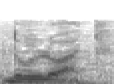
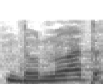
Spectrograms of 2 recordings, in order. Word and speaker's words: download: Grupo M-A-D-S. – M-A-D-S, Maths. – Maths, eso. Punto .org, lo que he dicho yo. Barra download. – Download acabó en D. – Eso es, download. Porque es que parecía una T, lo último tuyo.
